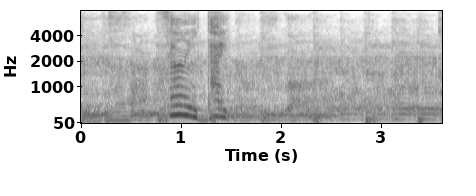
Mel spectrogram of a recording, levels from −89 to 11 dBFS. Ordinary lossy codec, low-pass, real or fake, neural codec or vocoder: none; none; fake; codec, 16 kHz, 8 kbps, FunCodec, trained on LibriTTS, 25 frames a second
